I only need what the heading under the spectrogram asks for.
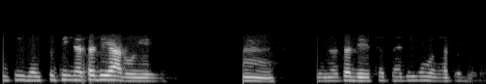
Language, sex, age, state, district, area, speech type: Manipuri, female, 45-60, Manipur, Imphal East, rural, conversation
